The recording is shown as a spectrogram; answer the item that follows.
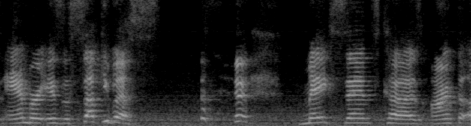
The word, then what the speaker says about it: succubus: oya dee sent five she says you can pronounce it it's succubus thank you so much for the super chat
